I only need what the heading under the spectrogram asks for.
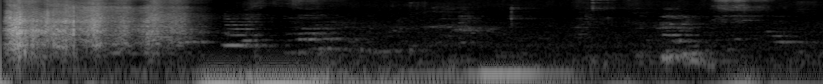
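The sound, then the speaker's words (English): A single loud, forceful nose blow during a Bible reading, lasting just over a second, followed by low rumbling handling noise and faint scattered background sounds. “take this opportunity to blow my nose.”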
